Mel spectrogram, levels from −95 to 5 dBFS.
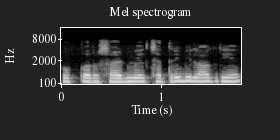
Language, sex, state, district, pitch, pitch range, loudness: Rajasthani, female, Rajasthan, Churu, 190 Hz, 185-195 Hz, -16 LUFS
